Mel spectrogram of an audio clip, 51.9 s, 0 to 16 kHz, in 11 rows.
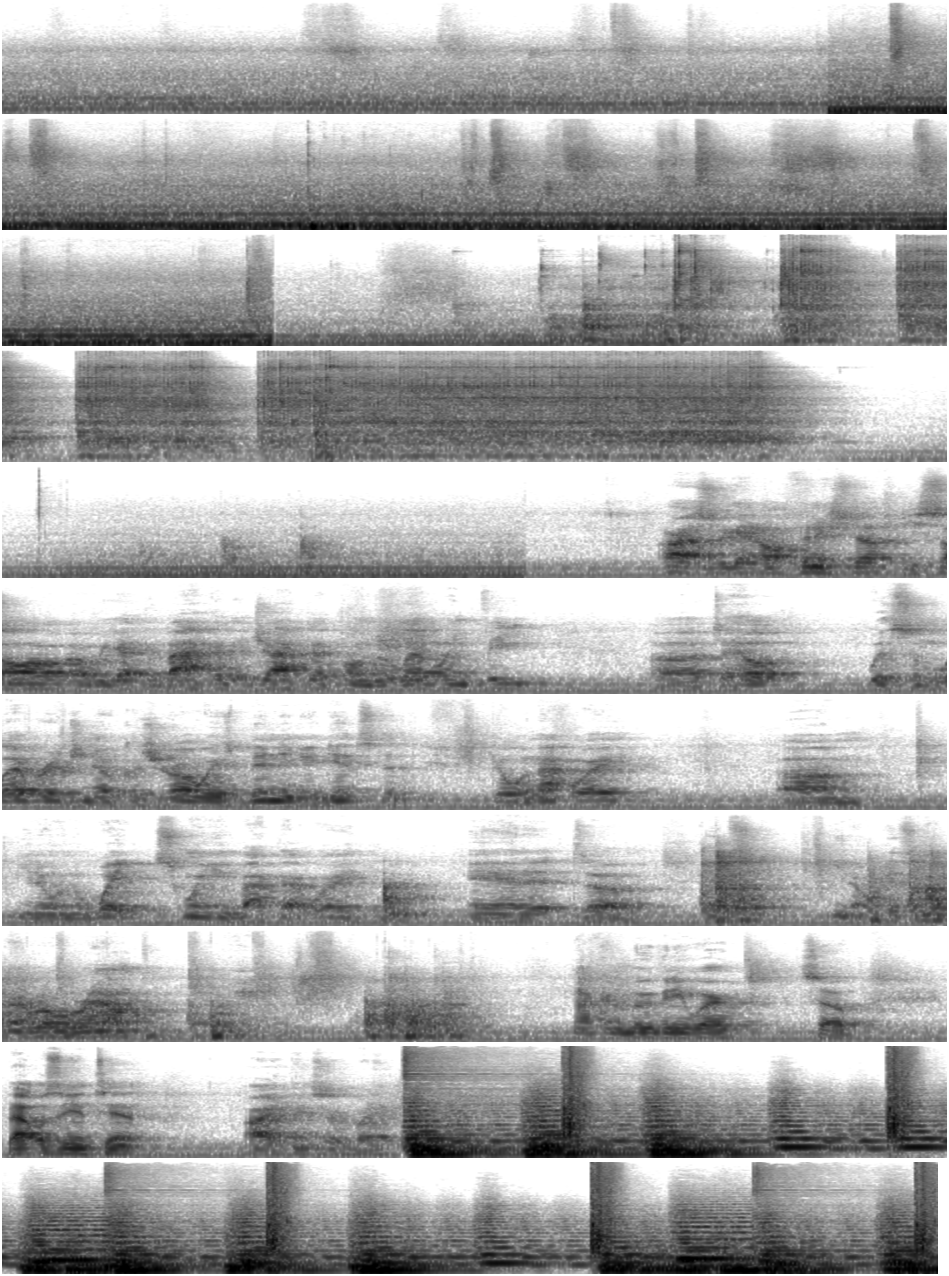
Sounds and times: Speech: 22.2 - 31.6, 32.2 - 36.4, 37.2 - 38.6, 40.7 - 44.5.

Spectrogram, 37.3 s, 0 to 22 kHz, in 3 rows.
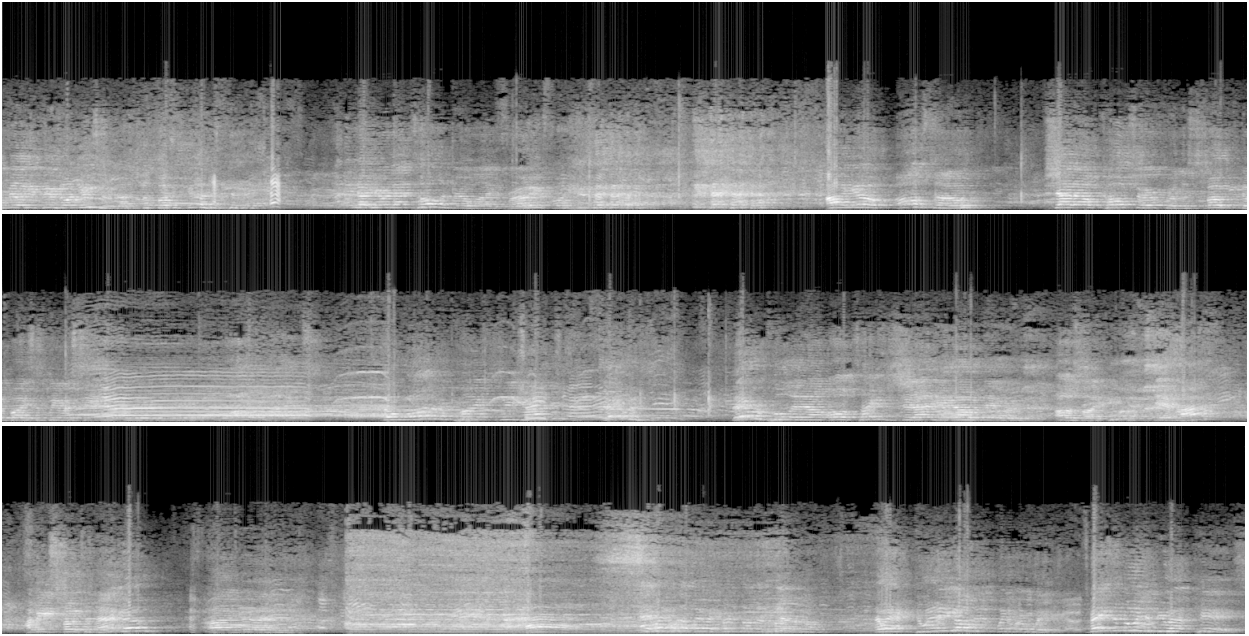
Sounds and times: Speech: 0.0 - 2.6, 3.3 - 6.5, 8.2 - 15.4, 16.3 - 19.2, 19.8 - 28.2, 31.3 - 37.3.

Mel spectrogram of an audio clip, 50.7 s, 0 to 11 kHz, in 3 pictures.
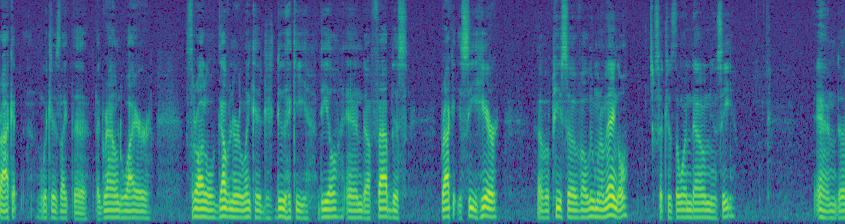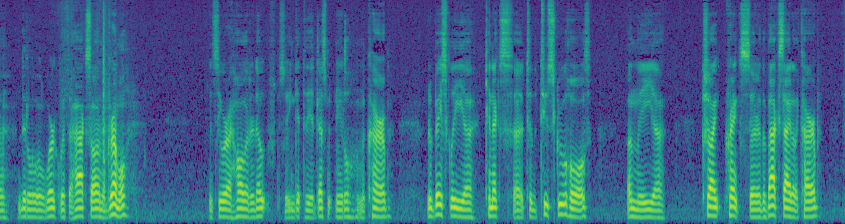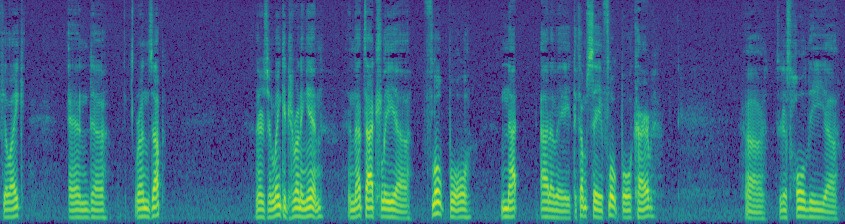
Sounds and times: Speech: 0.0 - 3.1, 3.7 - 8.2, 8.8 - 10.0, 10.7 - 14.8, 16.3 - 19.6, 21.1 - 24.8, 25.4 - 28.8, 29.4 - 30.2, 30.9 - 34.3, 35.2 - 37.1, 38.9 - 43.2, 43.8 - 47.0, 48.7 - 50.6.

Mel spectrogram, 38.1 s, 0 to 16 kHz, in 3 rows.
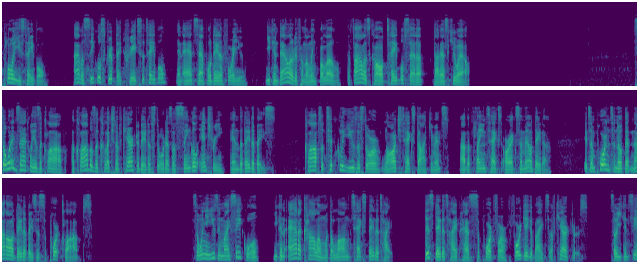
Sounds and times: Speech: 0.0 - 9.4, 12.7 - 18.2, 18.8 - 23.7, 24.4 - 27.3, 29.2 - 33.3, 33.9 - 38.1.

